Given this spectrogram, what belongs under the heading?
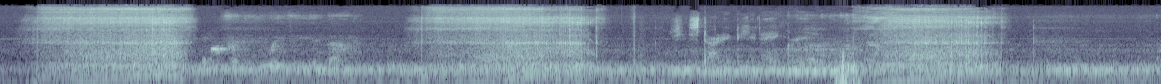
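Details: Sleeper described as a snoring girlfriend, though also called a snoring panther or jaguar: loud, raspy, drawn-out snores on each breath, three in about eleven seconds, getting louder.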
